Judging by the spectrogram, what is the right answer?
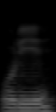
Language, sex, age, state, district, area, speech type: Odia, male, 30-45, Odisha, Dhenkanal, rural, spontaneous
